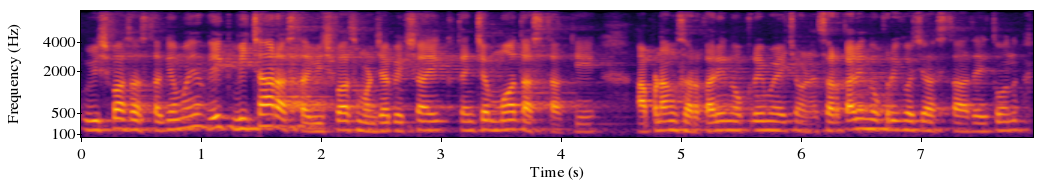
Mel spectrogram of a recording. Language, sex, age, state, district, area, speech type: Goan Konkani, male, 18-30, Goa, Bardez, urban, spontaneous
